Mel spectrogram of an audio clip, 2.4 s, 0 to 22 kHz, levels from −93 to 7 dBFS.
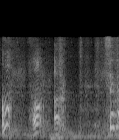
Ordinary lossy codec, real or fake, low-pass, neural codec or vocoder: none; fake; none; codec, 16 kHz, 1.1 kbps, Voila-Tokenizer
